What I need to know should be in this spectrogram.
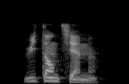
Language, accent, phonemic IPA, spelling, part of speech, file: French, France, /ɥi.tɑ̃.tjɛm/, huitantième, adjective / noun, LL-Q150 (fra)-huitantième.wav
- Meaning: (adjective) eightieth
